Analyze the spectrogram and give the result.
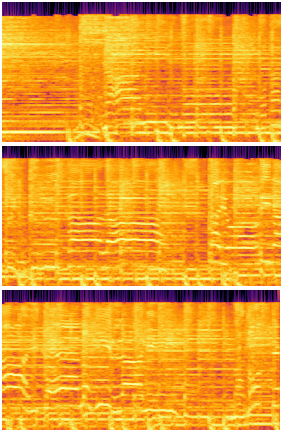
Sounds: Music

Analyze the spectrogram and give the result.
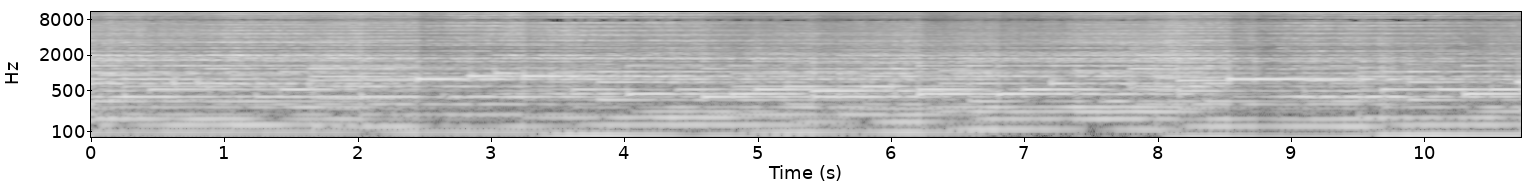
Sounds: Music

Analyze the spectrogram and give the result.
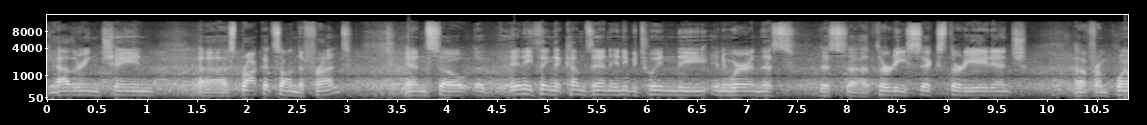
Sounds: Speech

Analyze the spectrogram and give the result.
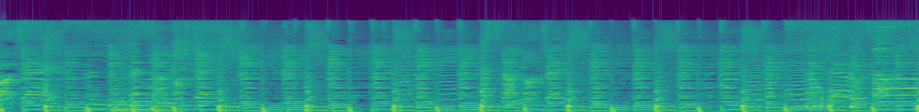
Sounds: Music, Disco

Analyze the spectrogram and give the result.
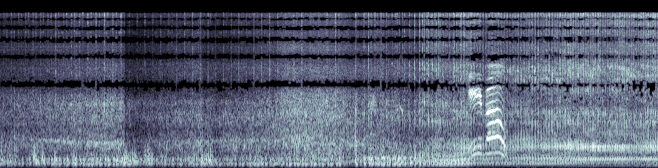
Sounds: Motorboat, Water vehicle, Wind, Wind noise (microphone)

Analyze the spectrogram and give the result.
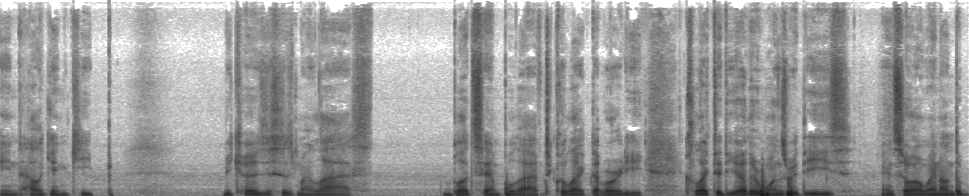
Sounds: Speech

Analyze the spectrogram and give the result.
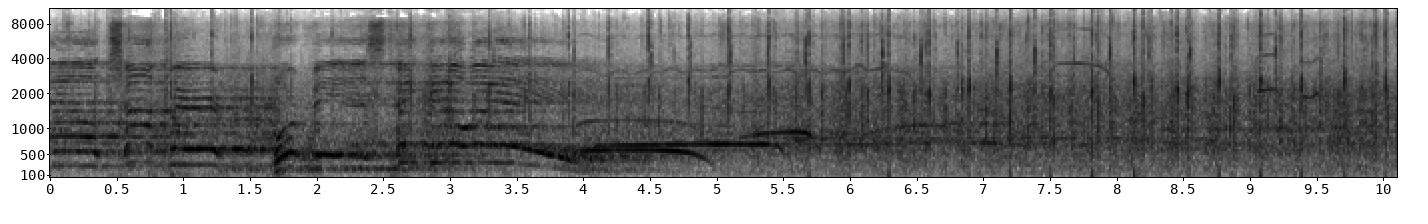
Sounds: Speech

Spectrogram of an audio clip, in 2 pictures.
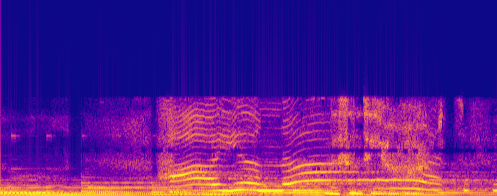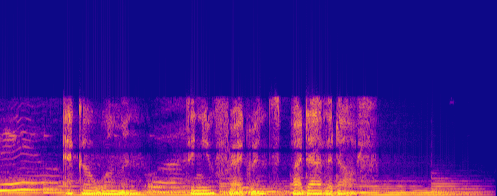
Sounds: Music, Speech

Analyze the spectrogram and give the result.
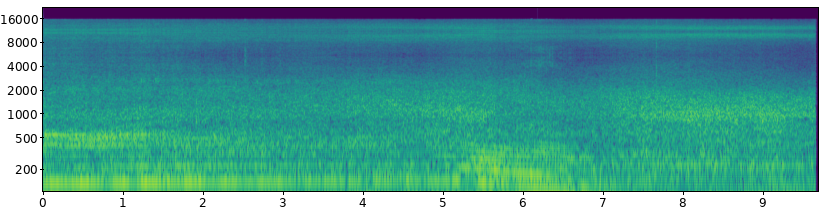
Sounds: Vehicle, Truck

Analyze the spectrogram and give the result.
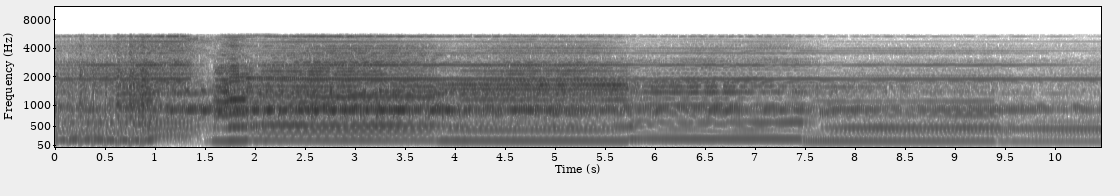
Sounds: Percussion, Music

